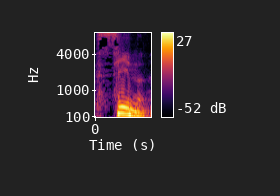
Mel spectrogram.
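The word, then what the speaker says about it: سين: une aide qui est facile à prononcer puisque c'est comme le s en français c'est la lettre sin la lettre sin 7,6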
